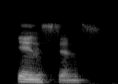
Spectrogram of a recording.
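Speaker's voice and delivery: instance, first syllable stressed. In a pronunciation lesson, speaker models stress on the first syllable of Instance. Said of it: "here we're emphasizing the first syllable".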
